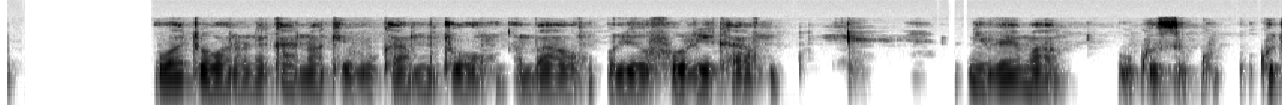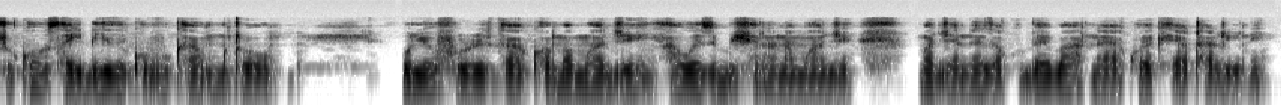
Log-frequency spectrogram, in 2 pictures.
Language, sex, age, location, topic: Swahili, male, 25-35, Kisumu, health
